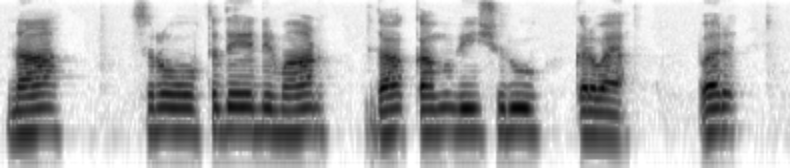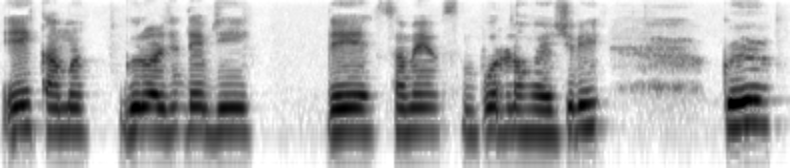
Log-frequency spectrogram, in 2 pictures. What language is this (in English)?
Punjabi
